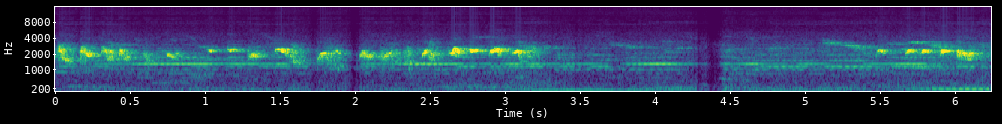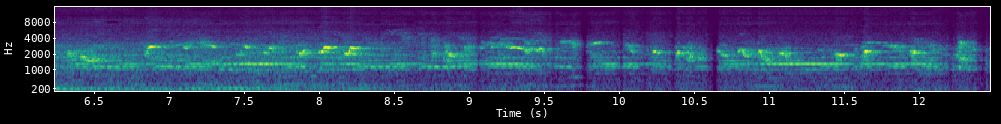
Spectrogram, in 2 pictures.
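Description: Yellow-vented bulbul (trucukan) singing long runs of rapid chirping phrases in three stretches, with a short lull about three to five seconds in.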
